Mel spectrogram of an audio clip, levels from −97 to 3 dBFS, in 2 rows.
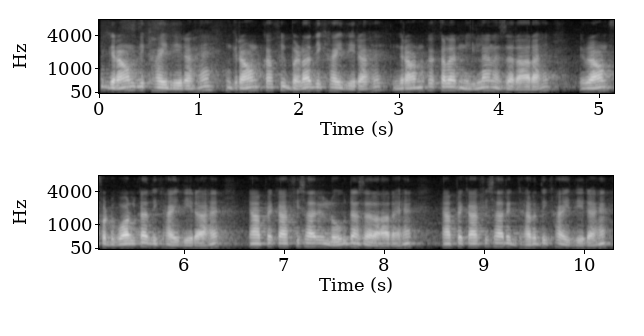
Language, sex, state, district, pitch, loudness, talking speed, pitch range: Hindi, male, Maharashtra, Pune, 125 Hz, -24 LUFS, 260 wpm, 110-130 Hz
